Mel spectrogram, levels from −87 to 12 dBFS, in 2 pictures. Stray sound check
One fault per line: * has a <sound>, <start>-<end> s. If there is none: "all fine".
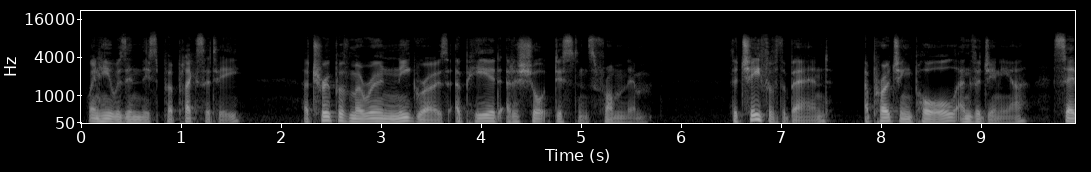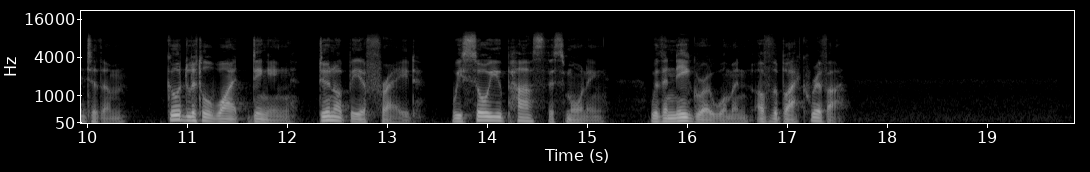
all fine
